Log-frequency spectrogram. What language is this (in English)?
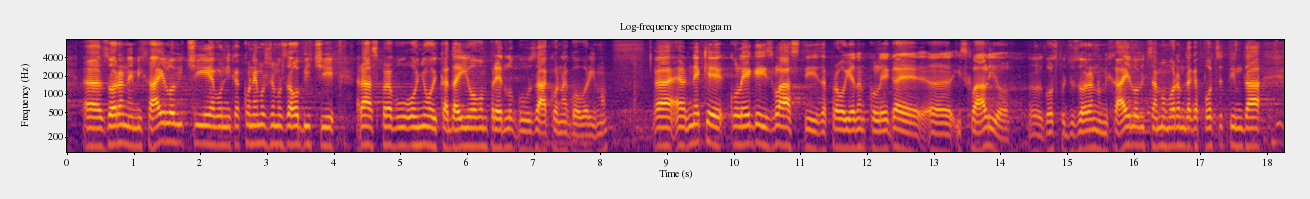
Serbian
